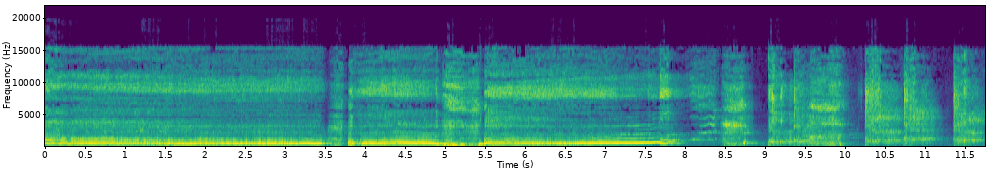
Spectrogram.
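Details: Person coughing in a small room: a long, high, strained tonal vocal sound, then a run of short, sharp cough bursts.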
